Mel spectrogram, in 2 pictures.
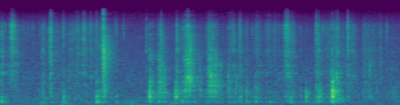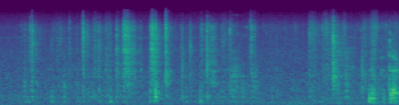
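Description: Irregular clicks, taps and light scraping from handling a rigid mother-mold shell while cutting a silicone mold jacket with an X-Acto knife. The loudest knocks come a little over a second in and about four and a half seconds in.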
